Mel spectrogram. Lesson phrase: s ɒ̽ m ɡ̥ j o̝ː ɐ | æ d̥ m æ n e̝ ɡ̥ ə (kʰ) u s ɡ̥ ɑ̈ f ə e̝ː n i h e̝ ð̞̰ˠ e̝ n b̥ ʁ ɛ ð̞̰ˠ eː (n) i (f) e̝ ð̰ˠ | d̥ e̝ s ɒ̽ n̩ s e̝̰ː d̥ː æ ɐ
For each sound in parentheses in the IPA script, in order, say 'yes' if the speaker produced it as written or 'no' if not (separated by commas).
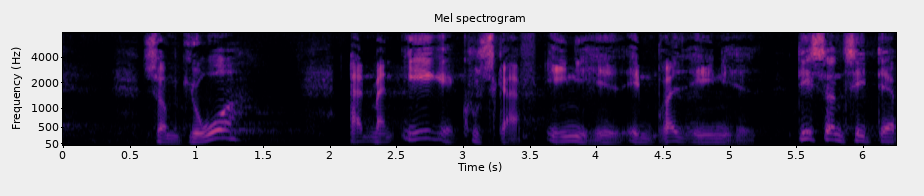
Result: yes, yes, no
